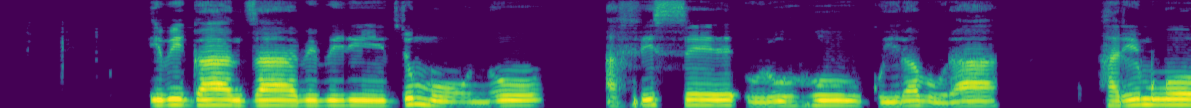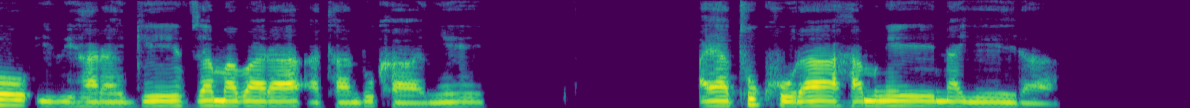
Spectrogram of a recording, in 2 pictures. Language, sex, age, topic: Rundi, male, 18-24, agriculture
